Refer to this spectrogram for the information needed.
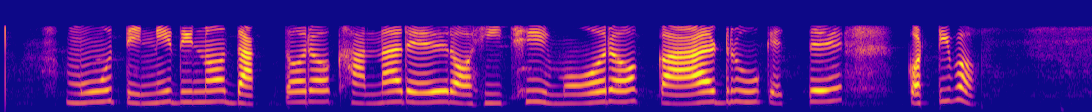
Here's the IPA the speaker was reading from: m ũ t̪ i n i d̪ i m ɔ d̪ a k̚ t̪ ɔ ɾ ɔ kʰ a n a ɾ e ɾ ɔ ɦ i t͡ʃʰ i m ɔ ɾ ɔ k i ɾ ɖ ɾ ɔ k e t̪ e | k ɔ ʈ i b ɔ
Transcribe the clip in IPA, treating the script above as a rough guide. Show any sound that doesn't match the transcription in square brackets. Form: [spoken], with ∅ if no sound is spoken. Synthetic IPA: m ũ t̪ i n i d̪ i [n] ɔ d̪ a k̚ t̪ ɔ ɾ ɔ kʰ a n a ɾ e ɾ ɔ ɦ i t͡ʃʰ i m [o] ɾ ɔ k [a] ɾ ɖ ɾ [u] k e t̪ e | k ɔ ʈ i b ɔ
